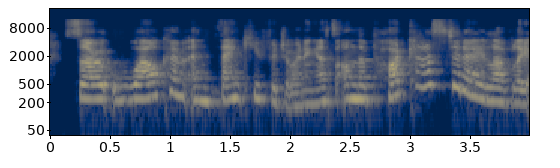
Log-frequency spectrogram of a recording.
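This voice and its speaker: A woman with a New Zealand accent, high-pitched, at a moderate pace. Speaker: podcast host. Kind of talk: casual interview. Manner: animated.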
